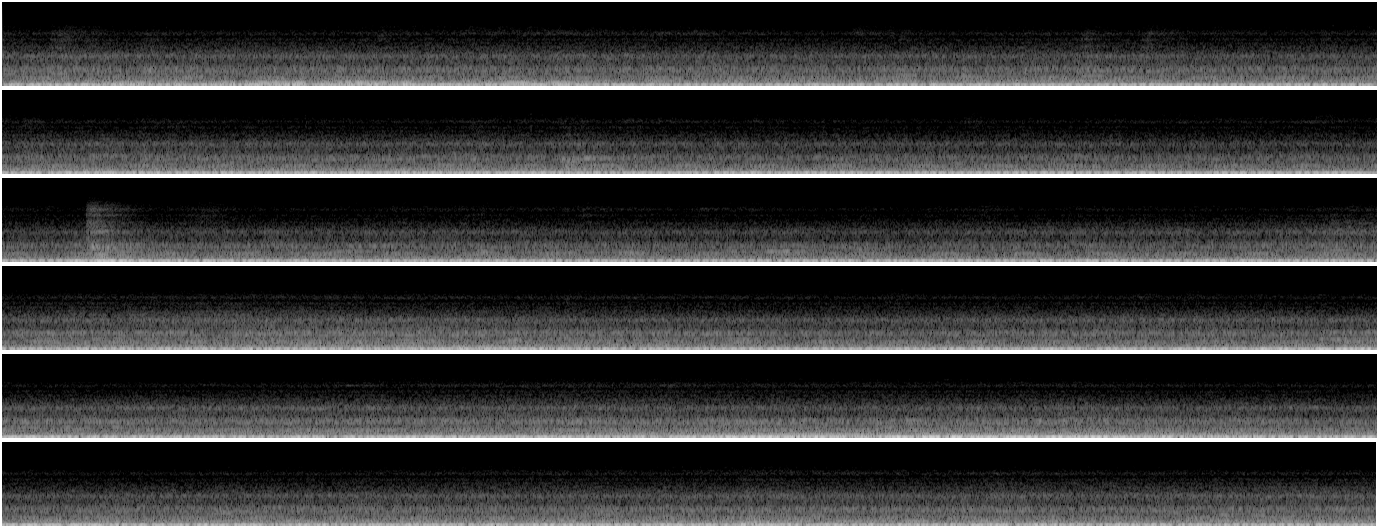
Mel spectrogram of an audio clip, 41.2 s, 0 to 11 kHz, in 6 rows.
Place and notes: Vidukle, Lithuania. contact mic on window
contact microphones on motel window
18 May, 17:40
